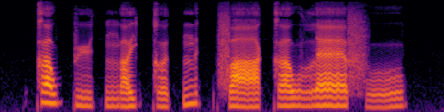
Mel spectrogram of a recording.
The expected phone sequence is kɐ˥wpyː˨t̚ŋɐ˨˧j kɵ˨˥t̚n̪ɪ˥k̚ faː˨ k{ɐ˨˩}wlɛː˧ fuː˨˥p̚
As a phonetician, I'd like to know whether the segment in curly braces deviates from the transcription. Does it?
yes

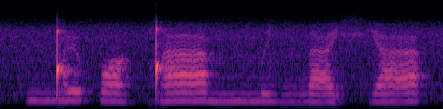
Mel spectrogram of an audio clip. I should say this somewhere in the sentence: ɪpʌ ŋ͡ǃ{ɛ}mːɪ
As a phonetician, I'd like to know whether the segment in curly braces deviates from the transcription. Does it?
yes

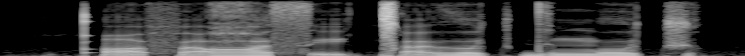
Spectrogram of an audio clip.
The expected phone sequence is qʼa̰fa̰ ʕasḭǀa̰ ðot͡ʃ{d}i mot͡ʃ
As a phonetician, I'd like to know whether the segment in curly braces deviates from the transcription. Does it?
no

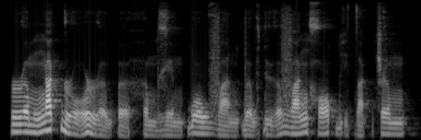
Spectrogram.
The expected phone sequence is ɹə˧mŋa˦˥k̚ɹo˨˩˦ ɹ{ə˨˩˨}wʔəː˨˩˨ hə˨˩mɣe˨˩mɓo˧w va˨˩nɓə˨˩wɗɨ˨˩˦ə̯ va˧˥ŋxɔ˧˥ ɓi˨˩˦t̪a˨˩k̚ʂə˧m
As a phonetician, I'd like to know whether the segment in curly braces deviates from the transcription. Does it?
no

